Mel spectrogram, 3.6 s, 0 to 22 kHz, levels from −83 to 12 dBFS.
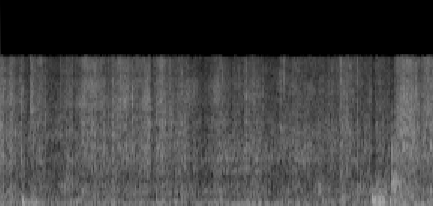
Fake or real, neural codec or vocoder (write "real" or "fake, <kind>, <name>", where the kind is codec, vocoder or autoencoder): real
